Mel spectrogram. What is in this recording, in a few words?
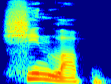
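"синлап", Komi, female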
